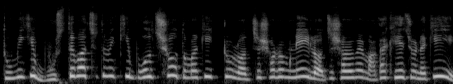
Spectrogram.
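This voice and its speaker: A woman's voice: very high voice, lively intonation, very fast, darkish tone, pitched above the performer's own voice. A woman storyteller voicing an indignant mother in a serial recap, scolding with repeated disbelieving questions. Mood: scandalised, scolding. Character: indignant, scandalised mother confronting a young couple.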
